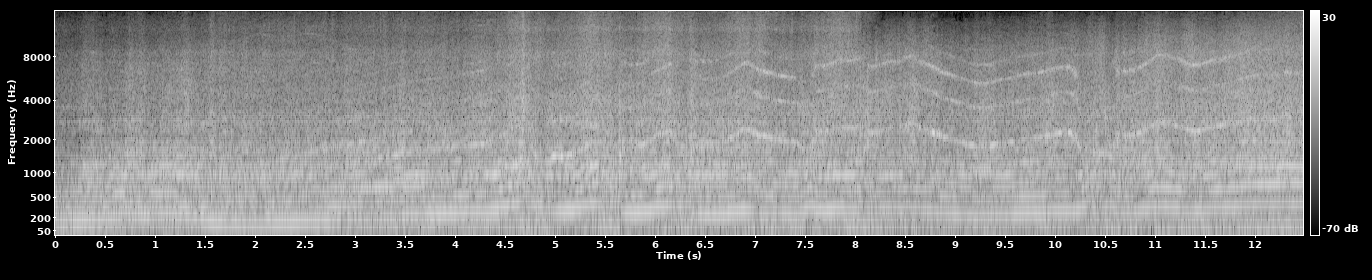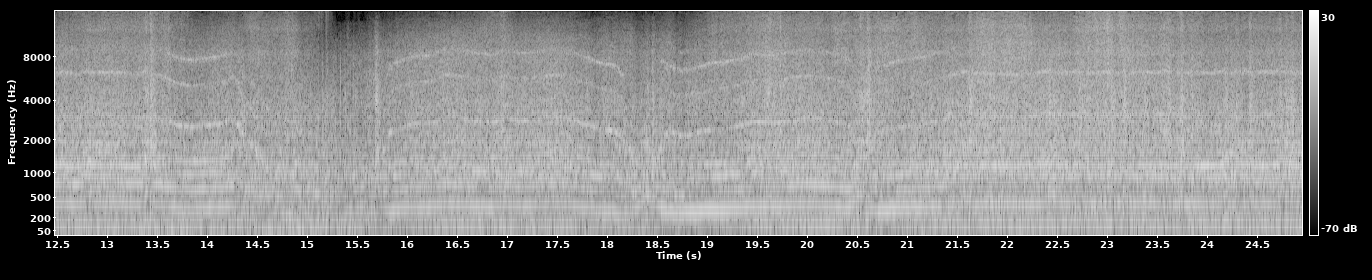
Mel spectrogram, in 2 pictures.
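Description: Drift cars in a Formula Drift chase run at FD Texas Round 5 roar continuously at full throttle, engines wailing and rising and falling through gear changes, loud and close for the whole stretch.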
